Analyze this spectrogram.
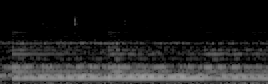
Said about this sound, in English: Let's listen to something a bit different here. Let's try Arctic. I think it's reverb. Maybe I could be wrong. Oh, it's a delay. Nice.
